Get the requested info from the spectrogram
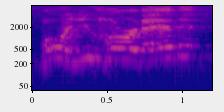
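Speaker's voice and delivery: high, loud country-character question; Gene Rader. Retold or imitated. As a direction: imitate an eccentric Texan hailing someone. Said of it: "I looked at him and said".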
